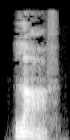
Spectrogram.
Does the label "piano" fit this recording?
No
